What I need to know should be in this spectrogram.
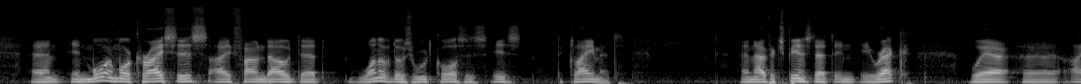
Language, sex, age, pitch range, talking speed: French, male, 50-69, 105-120 Hz, 145 wpm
